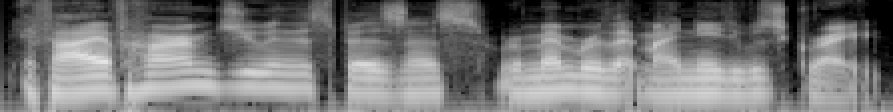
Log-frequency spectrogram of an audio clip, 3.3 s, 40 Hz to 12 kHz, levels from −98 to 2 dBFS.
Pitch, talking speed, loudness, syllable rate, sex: 120 Hz, 250 wpm, -21 LUFS, 6.3 syllables/s, male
